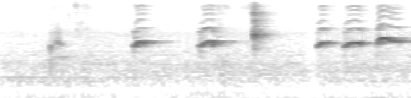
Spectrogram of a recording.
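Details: A male cockatiel whistles Queen's "Another One Bites the Dust" in clear, level notes with quick upward slurs, trying to win over a female, who seems unimpressed.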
